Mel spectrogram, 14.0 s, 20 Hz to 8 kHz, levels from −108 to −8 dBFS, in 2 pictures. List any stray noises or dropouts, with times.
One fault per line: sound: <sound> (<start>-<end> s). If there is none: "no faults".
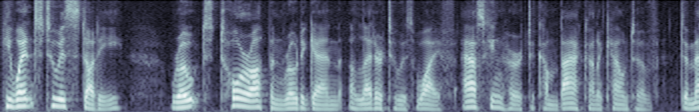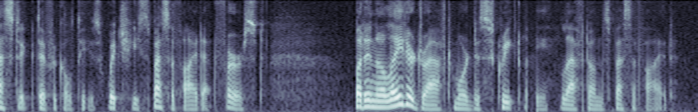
sound: dropout (12.3-12.4 s)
